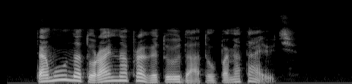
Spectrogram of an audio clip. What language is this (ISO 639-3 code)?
bel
